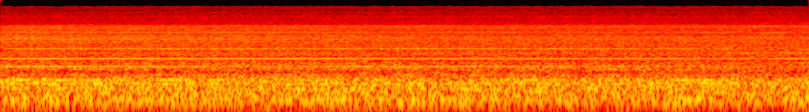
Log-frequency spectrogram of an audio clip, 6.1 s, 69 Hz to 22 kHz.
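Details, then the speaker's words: Used 2005 Boge 40 HP variable-speed-drive compressor, 79,131 run hours and 1,909 loaded hours, at max rpm building pressure (holds around 105): even, steady motor drone with constant low hum and faint whine, no knocks or rattles; normal running. "right here it is at max rpm obviously it's trying to get up the pressure"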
